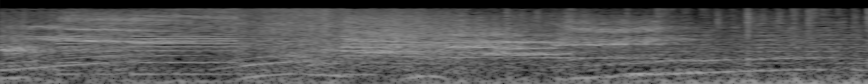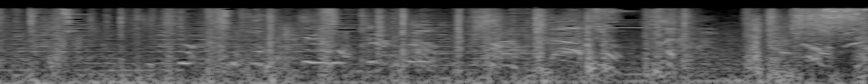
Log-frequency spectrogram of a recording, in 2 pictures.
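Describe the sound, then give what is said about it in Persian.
Two suspect cars in pursuit approach, roaring with sustained tire squeals and skidding, rising and sliding pitches over a heavy engine rumble, followed by clattering mechanical bangs and crunches; no talking. “خودروهای مظنون دارن نزدیک میشن.”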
